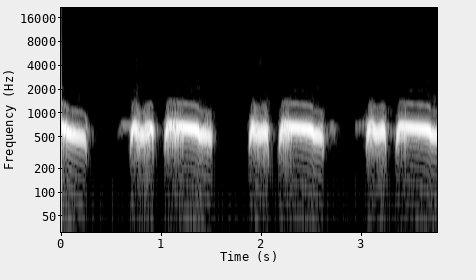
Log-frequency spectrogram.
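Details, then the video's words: Lure spotted dove, 'thúc gù' cooing in a deep 'giọng thổ' voice: three rapid phrases, each a short note followed by a longer, gently falling coo, about one phrase per second, close and clean. "Chim Cu Mồi Thúc Gù, cu gáy giọng thổ hay"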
